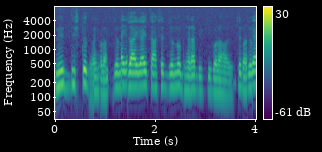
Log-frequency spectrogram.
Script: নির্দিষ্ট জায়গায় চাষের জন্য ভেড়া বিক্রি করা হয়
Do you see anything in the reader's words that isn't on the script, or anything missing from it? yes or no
yes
